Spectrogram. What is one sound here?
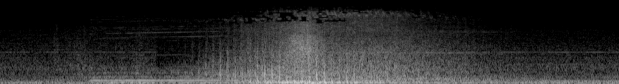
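A helicopter's rotor thumps and roars loudly as it passes close by.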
